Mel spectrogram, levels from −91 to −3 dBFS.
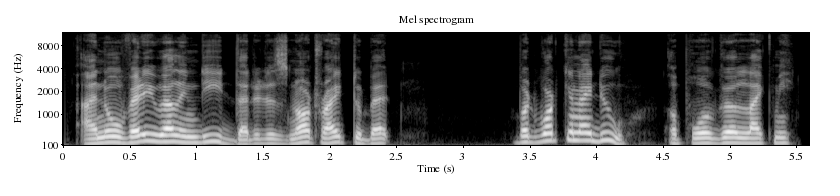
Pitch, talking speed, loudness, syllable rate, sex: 165 Hz, 235 wpm, -18 LUFS, 5.9 syllables/s, male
